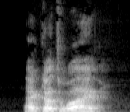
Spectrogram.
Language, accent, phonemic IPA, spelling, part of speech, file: French, Canada, /a.kɔ.twaʁ/, accotoir, noun, LL-Q150 (fra)-accotoir.wav
- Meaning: armrest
